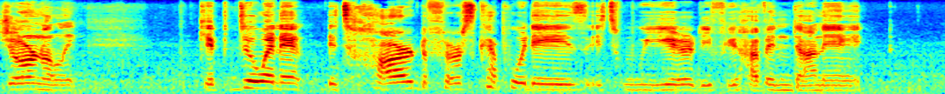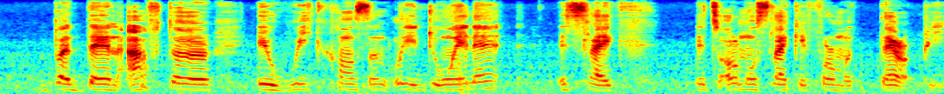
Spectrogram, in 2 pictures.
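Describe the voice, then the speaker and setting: Pausing long and often, a woman with a non-native accent speaks at a medium pitch and moderate pace with fairly even intonation, and background noise is noticeable. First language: not English. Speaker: video diarist. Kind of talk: casual vlog monologue. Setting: in a car. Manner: conversational, slightly halting.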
